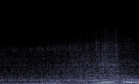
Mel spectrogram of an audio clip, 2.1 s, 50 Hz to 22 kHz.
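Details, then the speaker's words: 1998 GM 6.5 diesel truck with touchy throttle and surging; aftermarket lift pump replaced about a year ago and confirmed pumping. At idle, a light throttle touch sends revs climbing and hanging up instead of dropping back. Cause not yet found. "when I say touchy throttle if I just touch the throttle the RPMs will jump up"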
